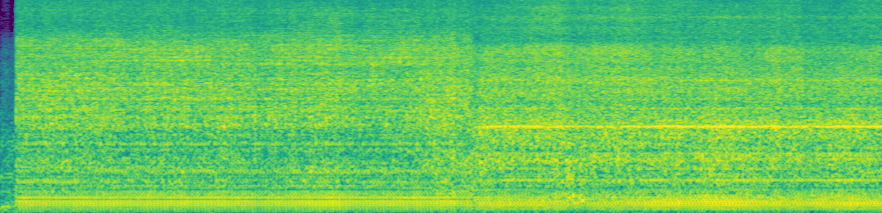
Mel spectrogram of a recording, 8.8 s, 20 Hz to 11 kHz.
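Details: Outboard whose motor had been blown by a later owner, now repaired and running great, idling on a temporary external 12-gallon tank; loud steady buzzing idle with an even beat, no sputter or hunting; healthy.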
